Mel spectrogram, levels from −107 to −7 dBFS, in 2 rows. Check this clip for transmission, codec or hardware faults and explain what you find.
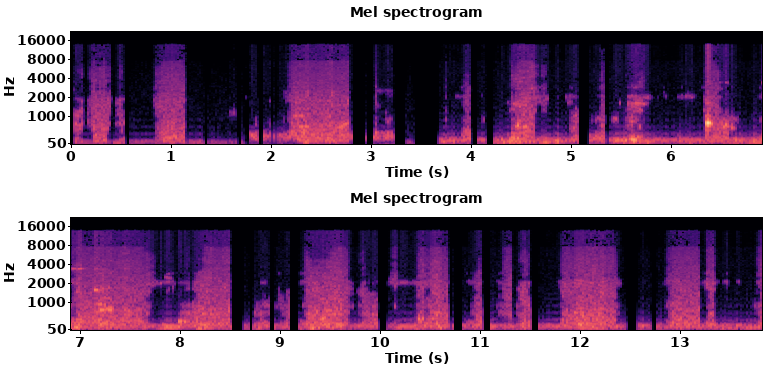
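Two faults are present: the speech repeatedly sinks or breaks up through most of the clip, and a fine roughness sits on it throughout.

Speech suppressed in double talk occurs from 0.0 to 2.21 s, 2.78 to 6.96 s, 7.63 to 11.83 s, and 12.35 s to the end. This is likely the call's echo canceller failing to tell the near talker from loudspeaker echo while both sides spoke, so it turned everything down. The speech dips by as much as about 40 dB in the first two spans and about 35 dB in the last two, dulling and dropping out in fragments.

Sample clock jitter runs through the whole clip. The converter's clock wandered by something around 10 µs, so each sample was taken slightly early or late. The resulting error is largest where the waveform changes fastest and sits at about 25 dB below the signal. It is heard as a hiss-like grit that swells on loud and sharp speech sounds and disappears in the gaps. 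The call's microphone processing, which leaves nothing above 8 kHz, is not at fault.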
